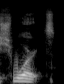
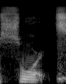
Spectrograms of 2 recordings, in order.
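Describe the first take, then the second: First: The name begins with an SH sound. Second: The name begins with a plain S sound. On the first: The speaker calls it wrong. "don't call me Schwartz" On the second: The speaker calls it right. "I'm Swartz"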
